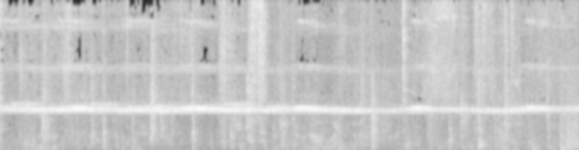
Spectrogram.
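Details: Massed Suzumushi, or bell crickets, kept at Bando no Oka in Naruto and being boxed for shipment at peak season. A continuous shrill, bell-like trill holds a constant pitch, broken by sharp knocks and scraping from handling.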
